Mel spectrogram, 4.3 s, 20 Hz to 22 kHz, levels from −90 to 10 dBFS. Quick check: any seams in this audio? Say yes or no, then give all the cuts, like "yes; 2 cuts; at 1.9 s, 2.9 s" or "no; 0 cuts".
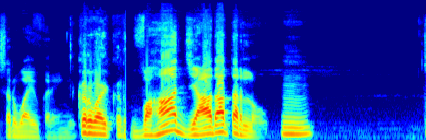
yes; 1 cut; at 1.2 s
